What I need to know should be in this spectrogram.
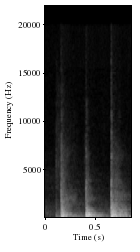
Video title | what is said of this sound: Cikgu Kereta Beli Kereta Projek!! - Kereta Projek Pt.1 | ni bunyi simen.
